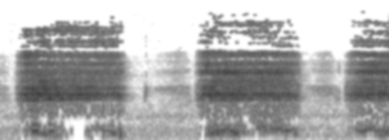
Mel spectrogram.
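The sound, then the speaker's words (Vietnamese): A voice imitates the raspy, heavy exhaled breathing of a strange late-night phone caller: three long, hoarse, breathy exhalations, each about a second, separated by short pauses. “Mà bây giờ không nghiến răng nữa mà bắt đầu thở. Mà thở cái kiểu rất là kỳ, thở cái kiểu hà hơi á các bạn, dạng vậy nè.”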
